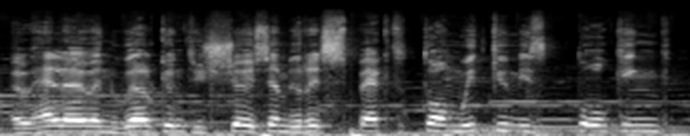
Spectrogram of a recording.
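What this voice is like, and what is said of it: Shaky put-on South African accent. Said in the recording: “He did not spend too much time working on this South African accent ... I'm crossing over with Scottish a lot in my attempt to do a South African accent”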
